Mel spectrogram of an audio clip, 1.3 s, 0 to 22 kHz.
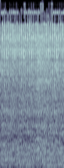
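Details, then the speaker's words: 2015 Kia Cerato after replacing the faulty injector (a Santa Fe injector fitted): steady, even idle with a smooth low rumble, no stumble or shake; scope signal normal and misfire gone. "مثل مو شايفين البنجا صار تمام وهنا السياره صارت ما بقى فيها رزه"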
